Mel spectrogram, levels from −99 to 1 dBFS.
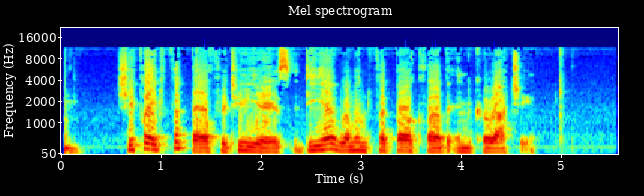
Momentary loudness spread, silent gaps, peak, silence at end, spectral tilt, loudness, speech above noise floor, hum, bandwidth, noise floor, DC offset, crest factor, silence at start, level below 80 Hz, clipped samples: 10 LU; none; 0 dBFS; 0.85 s; -5.5 dB/octave; -10 LUFS; 40 dB; none; 11.5 kHz; -50 dBFS; under 0.1%; 10 dB; 0.05 s; -42 dBFS; under 0.1%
